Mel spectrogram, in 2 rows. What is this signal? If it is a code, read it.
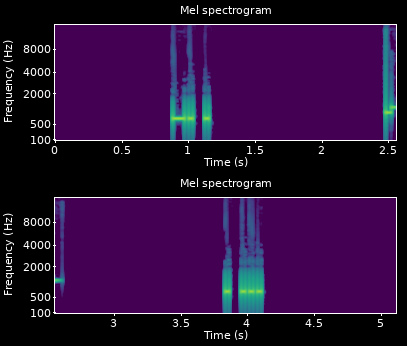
Morse code, heard as a keyed tone, about 40 wpm, 700 Hz. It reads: NE ES
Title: Top Two Letter Combinations in Words 40wpm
